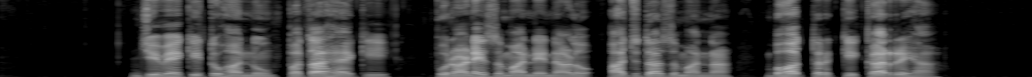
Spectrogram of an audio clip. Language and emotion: Punjabi, neutral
